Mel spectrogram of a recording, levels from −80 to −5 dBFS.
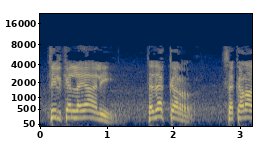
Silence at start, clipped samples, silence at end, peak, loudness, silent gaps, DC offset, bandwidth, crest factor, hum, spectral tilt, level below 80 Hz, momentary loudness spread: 0.05 s; under 0.1%; 0 s; -6 dBFS; -20 LUFS; none; under 0.1%; 8 kHz; 14 dB; none; -4 dB/octave; -58 dBFS; 16 LU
